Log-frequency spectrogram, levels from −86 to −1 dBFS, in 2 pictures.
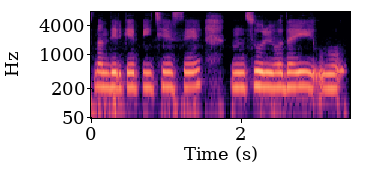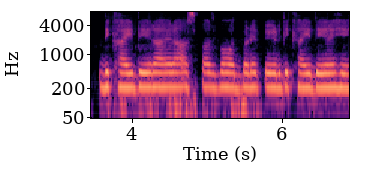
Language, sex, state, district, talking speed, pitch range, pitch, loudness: Hindi, female, Andhra Pradesh, Chittoor, 155 wpm, 210-220 Hz, 215 Hz, -24 LUFS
